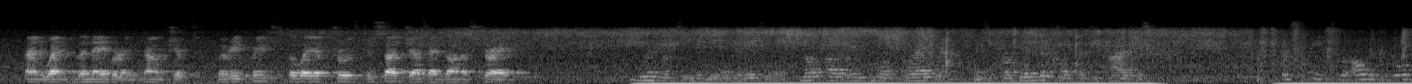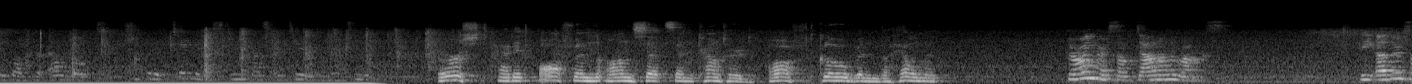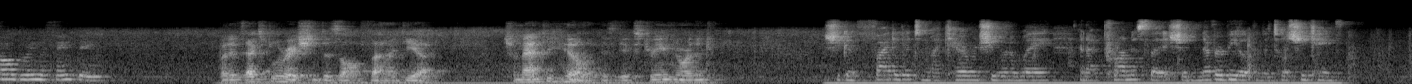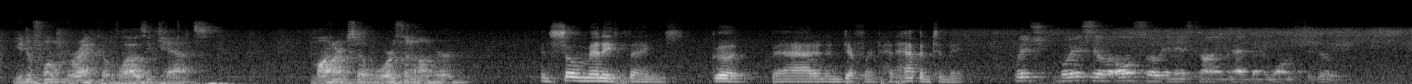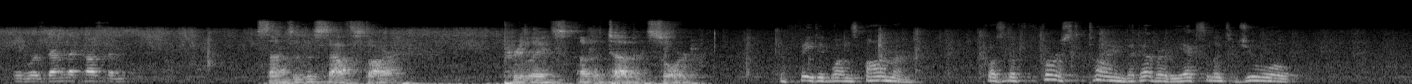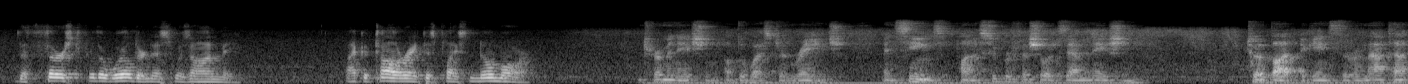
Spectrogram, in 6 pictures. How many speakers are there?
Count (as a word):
nine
